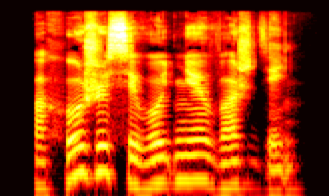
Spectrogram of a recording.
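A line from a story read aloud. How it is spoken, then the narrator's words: Muttering. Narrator (Russian): пробормотал ректор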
